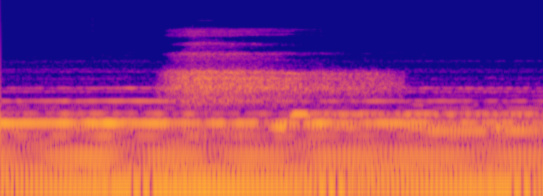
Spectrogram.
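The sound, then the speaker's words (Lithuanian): Deep breathing in and out during a guided breathing exercise: one long, soft, airy breath lasting about two seconds, heard over a steady low droning tone that continues throughout. “Įkvėpk į krūtinę, į širdį, iškvėpk į dubenį.”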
